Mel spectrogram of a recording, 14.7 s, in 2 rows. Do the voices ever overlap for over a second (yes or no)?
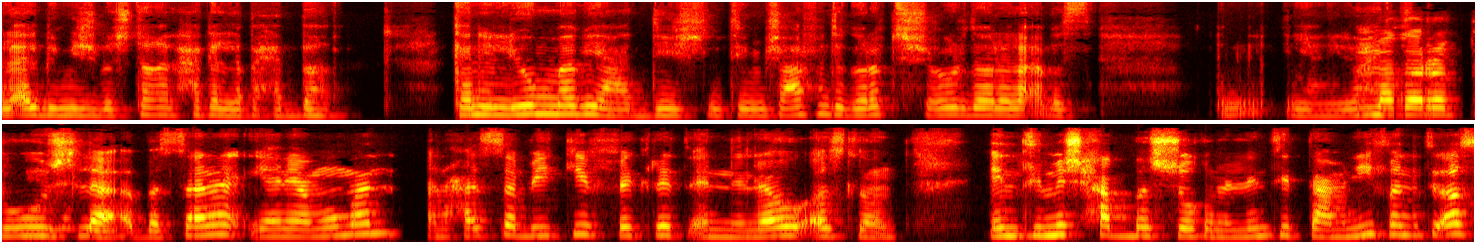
yes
